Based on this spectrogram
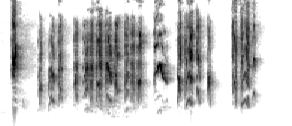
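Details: Sunbird in early training, its song used to coax quick twittering. Clusters of high, chattering notes in short bursts, with one clear rising whistle in the middle.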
